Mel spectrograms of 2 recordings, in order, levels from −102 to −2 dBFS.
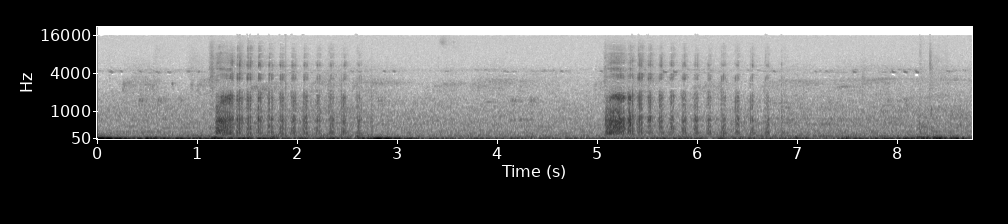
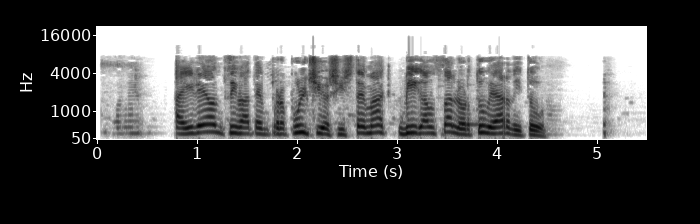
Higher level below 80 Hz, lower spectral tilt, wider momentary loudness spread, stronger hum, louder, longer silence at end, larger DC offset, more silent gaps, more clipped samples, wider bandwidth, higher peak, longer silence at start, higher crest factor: first, -28 dBFS vs -58 dBFS; about the same, -5 dB/octave vs -4 dB/octave; first, 14 LU vs 5 LU; neither; second, -33 LUFS vs -12 LUFS; second, 0 s vs 0.4 s; neither; neither; neither; first, 8.6 kHz vs 7.8 kHz; about the same, 0 dBFS vs 0 dBFS; second, 0 s vs 0.2 s; about the same, 18 dB vs 14 dB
